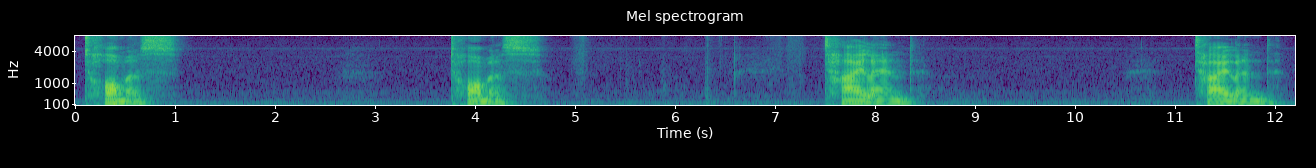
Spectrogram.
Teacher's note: in english th can also be a t sound in these particular words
